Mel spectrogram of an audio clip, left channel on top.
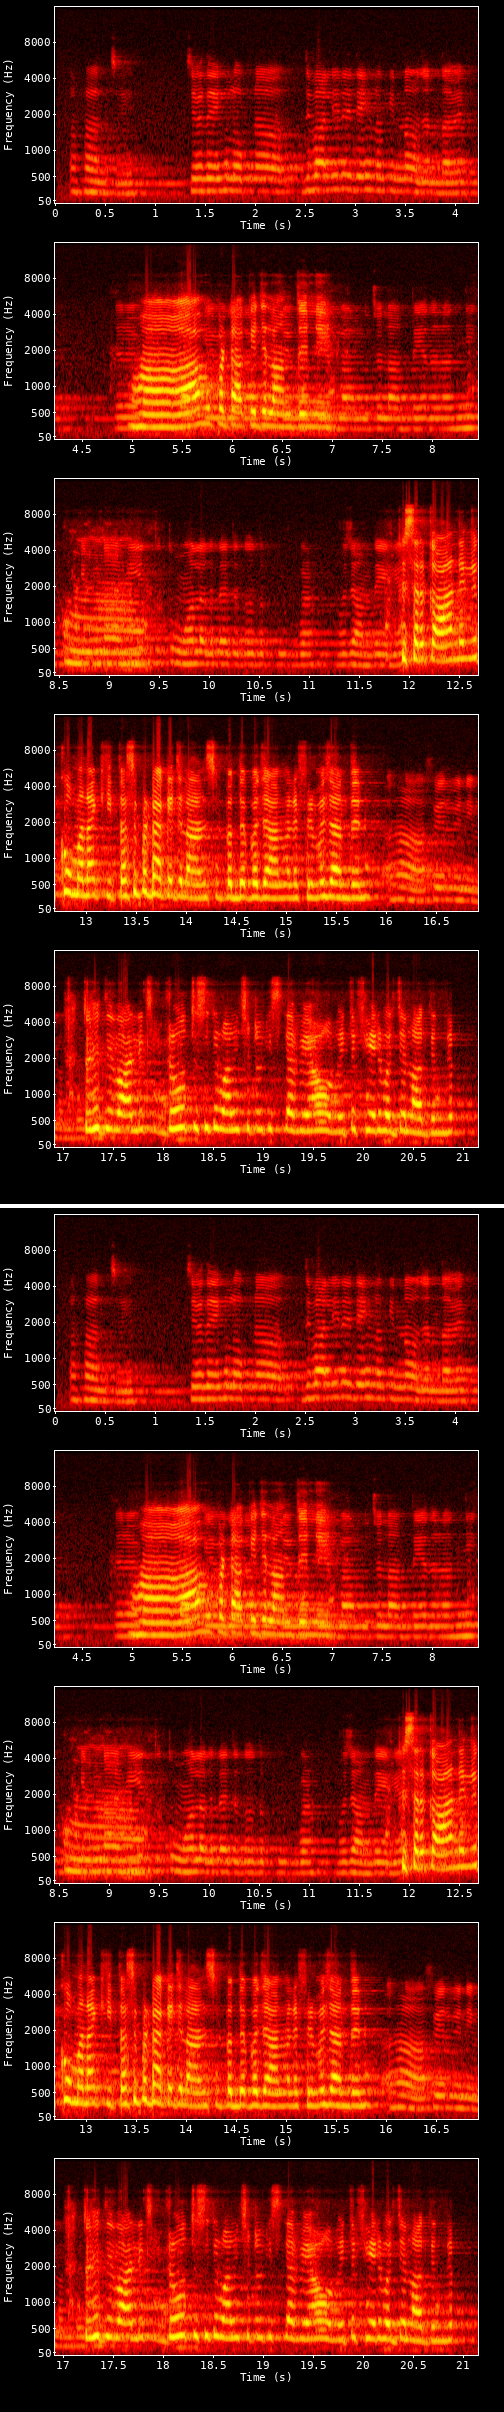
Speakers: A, on the right (about 60°); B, on the left (about 75°).
A: ਹਾਂਜੀ, ਜਿਵੇਂ ਦੇਖਲੋ ਆਪਣਾ ਦੀਵਾਲੀ ਤੇ ਦੇਖਲੋ ਕਿੰਨਾ ਹੋ ਜਾਂਦਾ ਵੇ। ਜਿਵੇਂ
B: ਹਾਂ
A: ਪਟਾਕੇ
B: ਆਹੋ
A: ਵਗੈਰਾ
B: ਜਲਾਉਂਦੇ
A: ਮੋਟੇ-ਮੋਟੇ
B: ਨੇ
A: ਬੰਬ ਚਲਾਉਂਦੇ ਆ
B: ਹਾਂ
A: ਕਿੰਨਾ ਹੀ ਪ੍- ਧੂੰਆਂ ਲੱਗਦਾ ਜਦੋਂ- ਜਦੋਂ ਵਜਾਉਂਦੇ ਹੈਗੇ
B: ਤੇ
A: ਨੇ।
B: ਸਰਕਾਰ ਨੇ ਵੀ ਵੇਖੋ ਮਨਾ ਕੀਤਾ ਸੀ। ਪਟਾਕੇ ਜਲਾਨ ਸੀ ਪਰ ਬਜਾਣ ਬਜਾ ਵਾਲੇ ਫੇਰ ਵਜਾਦੇ ਦੇ ਨੇ
A: ਹਾਂ ਫੇਰ ਵੀ ਨਹੀਂ ਮੰਨਦੇ
B: ਤੁਸੀਂ
A: ਜੀ
B: ਦੀਵਾਲੀ ਚ ਤੋ, ਤੁਸੀਂ ਦੀਵਾਲੀ ਵਿੱਚ ਕਿਸੇ ਦਾ ਵਿਆਹ ਹੋਵੇ ਤੇ ਫੇਰ ਵੱਜਣ ਲਗ ਜਾਦੇਂਣ।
